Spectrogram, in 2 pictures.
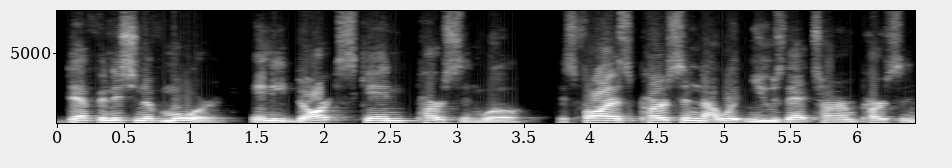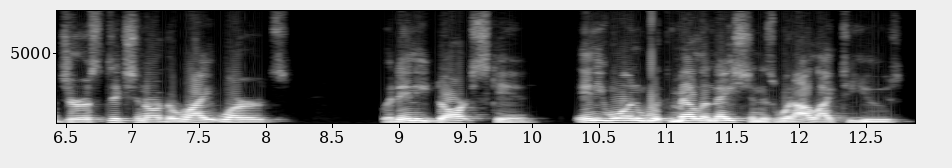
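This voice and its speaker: A man's voice: medium pitch, moderate pace, darkish tone, low-quality recording. A man hosting a casual commentary monologue, heated and scoffing, rambling with restarts. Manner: sing-song mocking quotes. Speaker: commentary host.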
